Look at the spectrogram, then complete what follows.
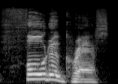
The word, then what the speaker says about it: photographs: And photographs needs to stress the first syllable because we're going to talk about another word, photos and photography, and that has a different stress.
